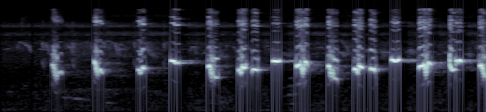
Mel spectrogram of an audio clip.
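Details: Sooty-headed bulbul (trucuk) in long 'ropel' song, used as a lure for other birds: spaced chirps quickening into a lively series of slurred, whistled notes, several with held, flat tones.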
